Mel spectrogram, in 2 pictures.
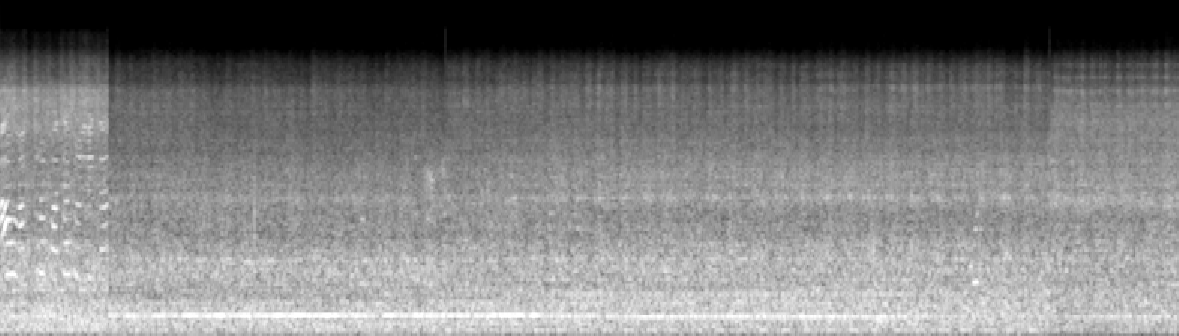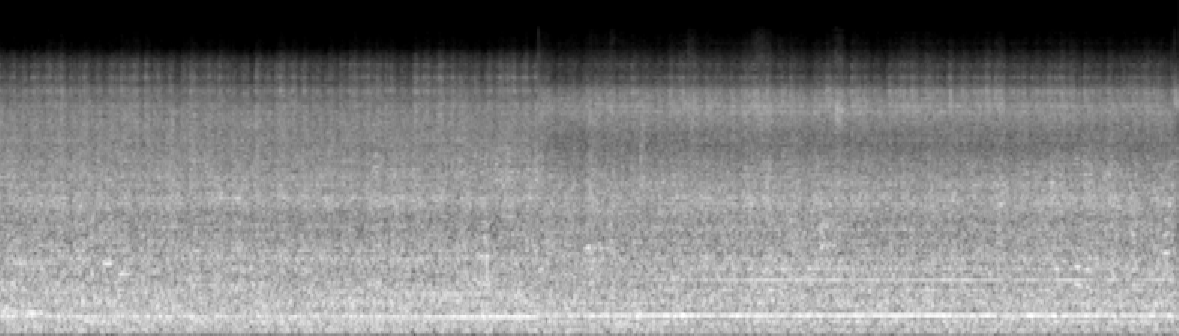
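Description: Railway station platform noise: a standing train's steady low hum over the general din of the station, with voices in the background.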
